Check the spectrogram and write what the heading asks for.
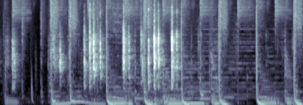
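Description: Computer keyboard being typed on, a run of quick key clicks, with background music playing underneath.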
